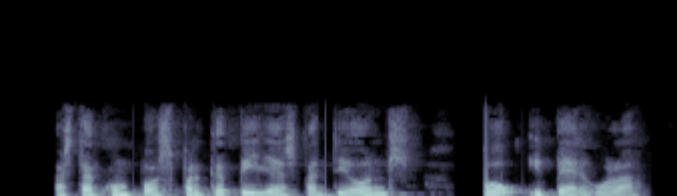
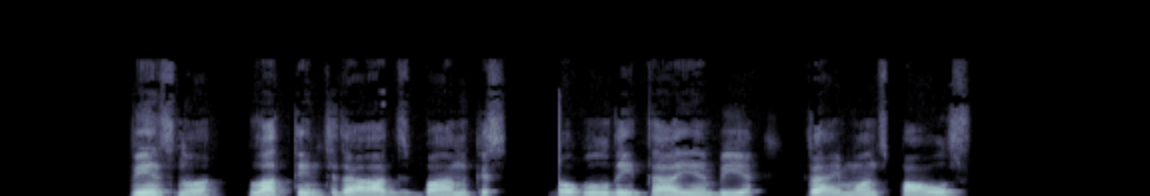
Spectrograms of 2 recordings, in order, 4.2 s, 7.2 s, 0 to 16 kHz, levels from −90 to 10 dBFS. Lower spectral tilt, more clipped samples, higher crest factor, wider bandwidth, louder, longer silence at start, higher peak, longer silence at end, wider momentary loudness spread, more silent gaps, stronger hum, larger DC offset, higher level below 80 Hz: about the same, -7 dB/octave vs -6.5 dB/octave; neither; about the same, 18 dB vs 20 dB; second, 7.4 kHz vs 11.5 kHz; about the same, -19 LUFS vs -19 LUFS; second, 0.35 s vs 0.8 s; about the same, -2 dBFS vs 0 dBFS; second, 0.25 s vs 1.15 s; about the same, 7 LU vs 8 LU; second, 2.85-3.01 s vs 1.42-1.54 s, 3.18-3.43 s, 4.90-5.02 s; neither; neither; first, -52 dBFS vs -68 dBFS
